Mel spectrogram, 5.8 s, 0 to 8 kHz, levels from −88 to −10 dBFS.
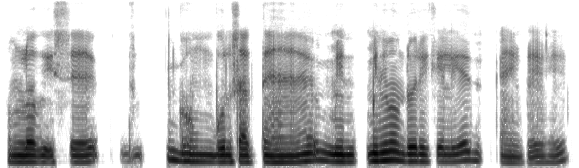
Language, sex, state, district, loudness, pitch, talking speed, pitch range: Hindi, male, Bihar, Jamui, -18 LUFS, 120 Hz, 125 wpm, 115-140 Hz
